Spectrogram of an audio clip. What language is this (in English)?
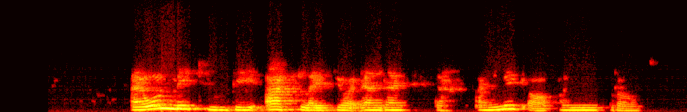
Nigerian Pidgin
